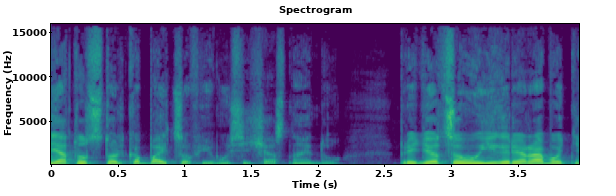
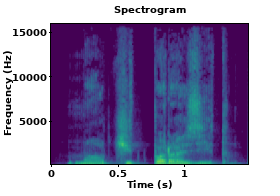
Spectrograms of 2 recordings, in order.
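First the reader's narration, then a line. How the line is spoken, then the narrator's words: Grumbled. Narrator (Russian): буркнул Туман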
